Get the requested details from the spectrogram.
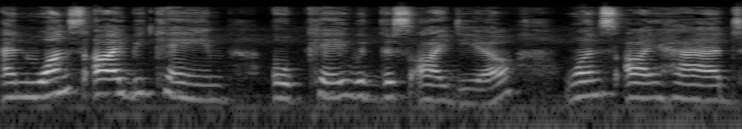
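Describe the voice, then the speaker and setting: The speaker is a woman with a non-native accent. Her pitch rises and falls in an ordinary way. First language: not English. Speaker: self-development talker. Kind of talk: reflective monologue. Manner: halting, many fillers.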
